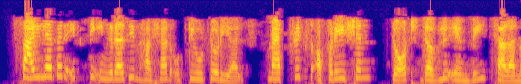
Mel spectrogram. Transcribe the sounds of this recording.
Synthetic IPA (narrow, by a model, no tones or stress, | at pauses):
sajlebeɾekʈiʔiŋɾad͡ʑibʱaʃaɾo̰ʈiuʈoɾiəl | mɛʈɾiksɔ̰peɾeːʃən | ɖ̥ɔːʈɖɐbljuʔemʋit͡ɕalan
